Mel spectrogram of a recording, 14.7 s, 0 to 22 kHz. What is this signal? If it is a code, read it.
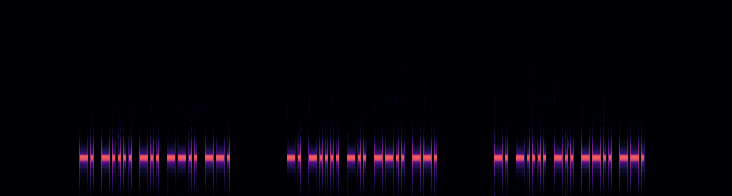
Morse code, heard as a keyed tone, about 22 wpm, 700 Hz. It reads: N6DZG N6DZG N6DZG
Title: USA Call Signs - 5 Characters - Repeated 3x - 22wpm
